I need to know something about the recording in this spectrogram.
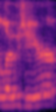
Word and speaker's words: Lozier: Is that Loier? Yeah, I call it loir. Um depends on if you have a little French background or not.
